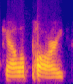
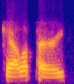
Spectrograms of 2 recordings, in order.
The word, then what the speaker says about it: Calipari: want to call in it's not Calipari it is calip Perry so pronounce the name correct Perry calip Perry who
